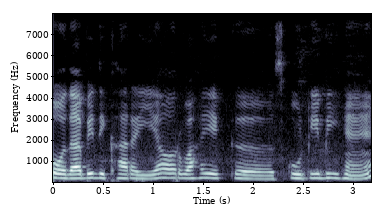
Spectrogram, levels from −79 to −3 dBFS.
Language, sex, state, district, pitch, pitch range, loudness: Hindi, female, Haryana, Charkhi Dadri, 190 Hz, 180-200 Hz, -18 LUFS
